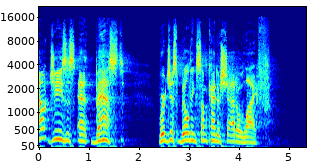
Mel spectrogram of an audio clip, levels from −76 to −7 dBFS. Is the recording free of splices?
yes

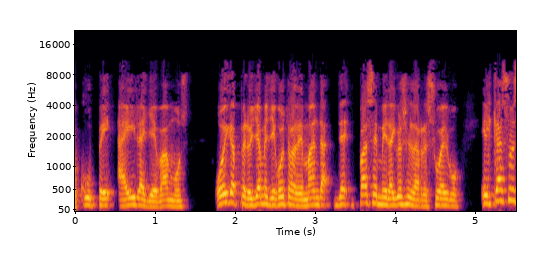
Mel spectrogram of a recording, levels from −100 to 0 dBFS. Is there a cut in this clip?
no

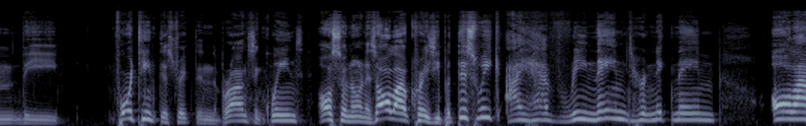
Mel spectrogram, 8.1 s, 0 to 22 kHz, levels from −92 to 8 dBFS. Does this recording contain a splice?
yes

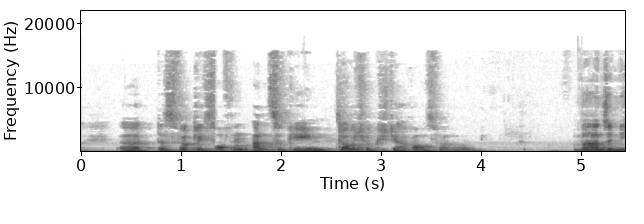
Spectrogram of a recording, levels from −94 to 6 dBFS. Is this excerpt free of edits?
no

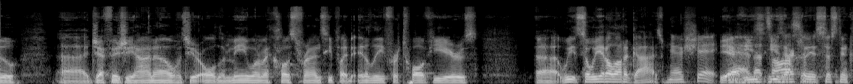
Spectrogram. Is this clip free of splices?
no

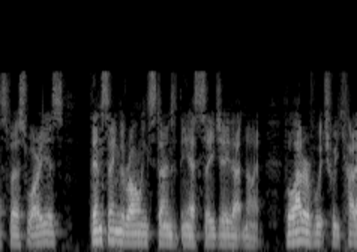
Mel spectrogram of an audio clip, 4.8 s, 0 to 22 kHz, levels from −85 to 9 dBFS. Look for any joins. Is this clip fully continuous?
yes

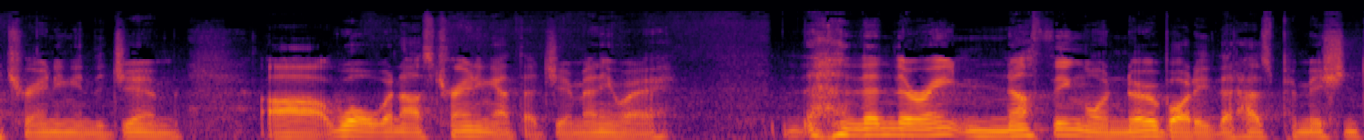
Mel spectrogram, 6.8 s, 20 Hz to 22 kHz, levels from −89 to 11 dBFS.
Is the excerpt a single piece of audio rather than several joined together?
no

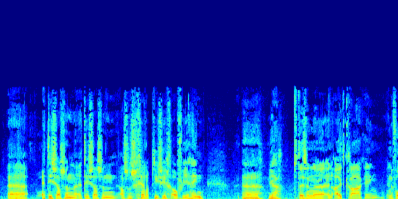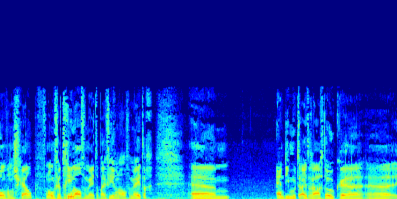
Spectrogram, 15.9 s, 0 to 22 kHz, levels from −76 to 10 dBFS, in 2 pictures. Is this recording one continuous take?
yes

